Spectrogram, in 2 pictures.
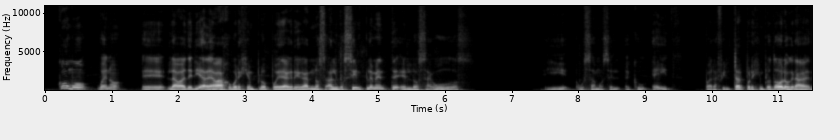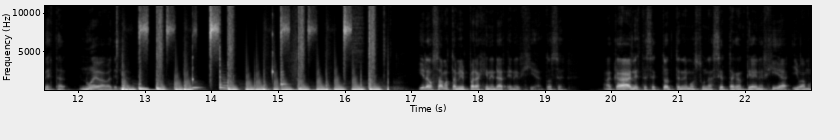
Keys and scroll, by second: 4.4 BackSpace, 12.6 space, 16.6 space.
